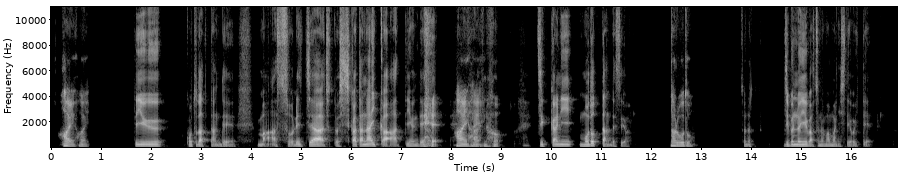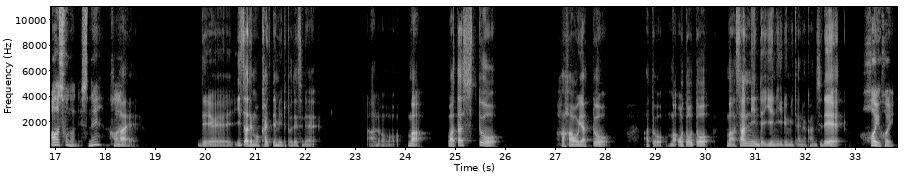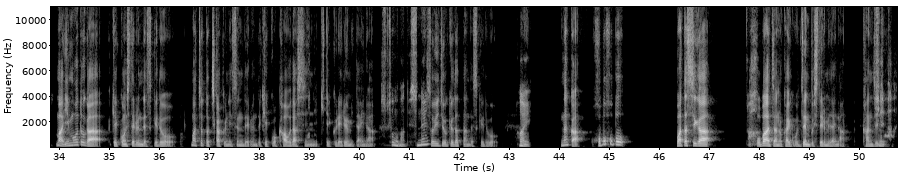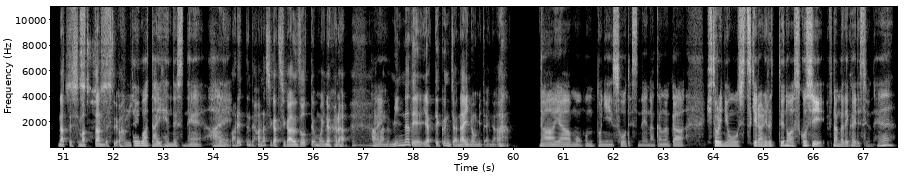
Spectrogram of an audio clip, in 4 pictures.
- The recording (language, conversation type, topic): Japanese, advice, 介護の負担を誰が担うかで家族が揉めている
- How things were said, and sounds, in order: chuckle; other noise; laughing while speaking: "思いながら"; chuckle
